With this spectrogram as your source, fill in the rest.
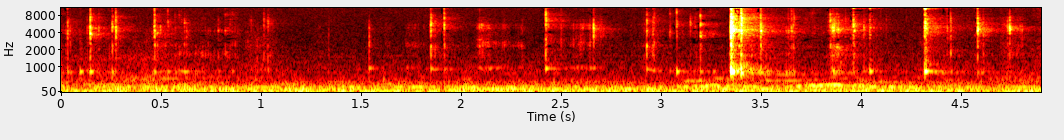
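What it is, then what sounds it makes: Metal shaker lid tapped with fingernails. Fingernails scratch and tap the ridged metal dome lid of a small glass salt shaker, making quick, bright ticks over a quiet low hum. The ticks are short and dry, with no ring, and one sharper, louder tap comes near the middle of the clip.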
